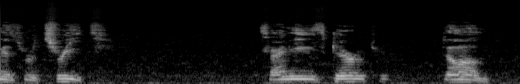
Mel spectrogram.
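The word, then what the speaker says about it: 遯: Chinese character don pronounced don like don don same as don.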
